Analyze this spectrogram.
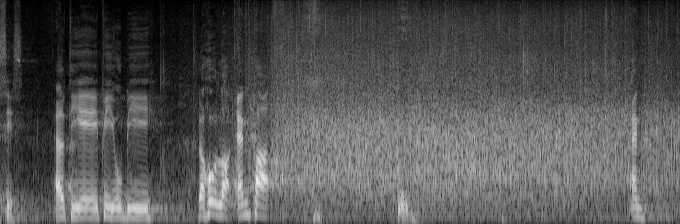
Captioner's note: applause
